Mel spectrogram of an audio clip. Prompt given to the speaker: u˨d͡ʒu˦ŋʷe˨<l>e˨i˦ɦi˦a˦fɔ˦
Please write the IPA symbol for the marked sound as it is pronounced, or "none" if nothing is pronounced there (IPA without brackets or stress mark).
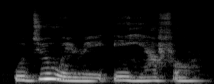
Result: ɾ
